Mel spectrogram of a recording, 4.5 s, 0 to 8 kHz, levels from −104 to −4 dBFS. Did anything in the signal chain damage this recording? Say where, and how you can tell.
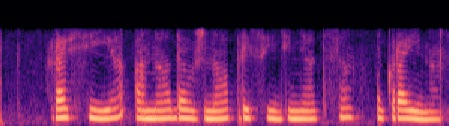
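Yes, at the codec stage. Throughout, the speech has a G.729 codec's rough, synthetic quality with nothing above 4 kHz, which fits an 8 kbit/s model-based rebuild.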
